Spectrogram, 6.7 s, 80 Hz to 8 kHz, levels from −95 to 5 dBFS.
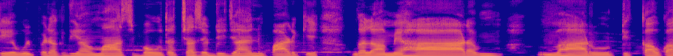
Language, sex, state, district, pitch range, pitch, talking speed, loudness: Hindi, female, Bihar, Darbhanga, 200-205 Hz, 205 Hz, 170 wpm, -24 LUFS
